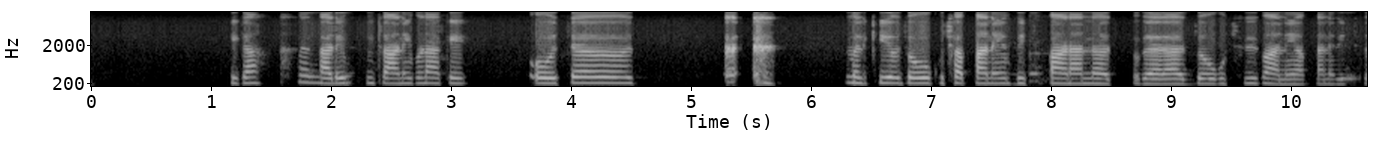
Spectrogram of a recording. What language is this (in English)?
Punjabi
